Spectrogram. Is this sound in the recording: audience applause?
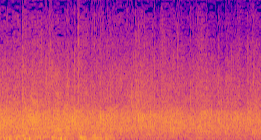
yes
